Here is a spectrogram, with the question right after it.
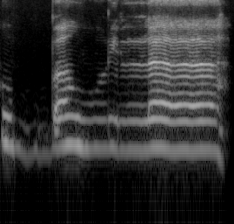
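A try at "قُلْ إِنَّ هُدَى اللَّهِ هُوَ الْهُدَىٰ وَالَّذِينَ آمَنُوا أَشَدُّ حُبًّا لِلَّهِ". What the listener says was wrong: Nah, hubbal tipis. Jangan hubbalil. Jangan gitu. Hubbalillah. Lamnya tipis.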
